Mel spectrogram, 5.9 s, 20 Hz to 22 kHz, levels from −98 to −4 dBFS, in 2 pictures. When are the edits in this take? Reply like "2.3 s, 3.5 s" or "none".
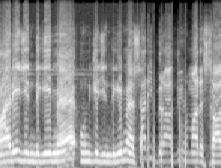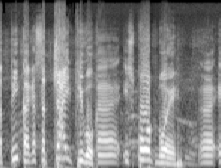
1.9 s, 4.2 s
